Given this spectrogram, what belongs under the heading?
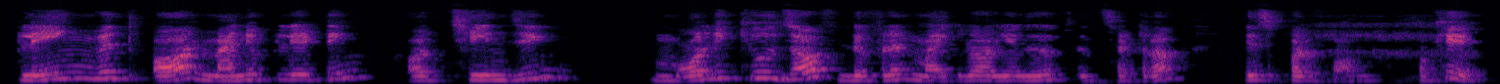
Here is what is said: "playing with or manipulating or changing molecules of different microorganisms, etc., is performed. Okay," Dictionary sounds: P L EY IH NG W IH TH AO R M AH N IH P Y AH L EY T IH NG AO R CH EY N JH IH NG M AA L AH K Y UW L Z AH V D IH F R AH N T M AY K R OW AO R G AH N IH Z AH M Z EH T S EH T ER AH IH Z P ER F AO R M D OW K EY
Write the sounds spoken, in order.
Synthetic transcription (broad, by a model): P L EY IH NG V IH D AO R M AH N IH P Y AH L EY T IH NG AO R CH EY N JH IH NG M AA L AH K Y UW L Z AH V D IH F R AH N T M AY K R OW AO R G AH N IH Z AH M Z EH T S EH T ER AH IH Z P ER F AO R M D OW K EY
